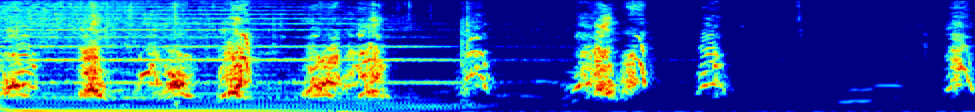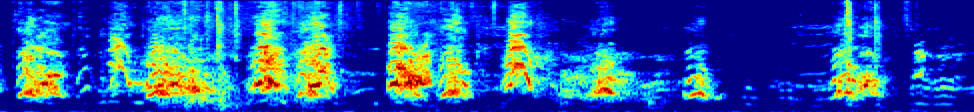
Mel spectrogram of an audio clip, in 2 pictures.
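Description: Dog barking in quick repeated barks over background music that stops about two seconds in. After a short pause in the middle, the barking returns as a dense run of barks.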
